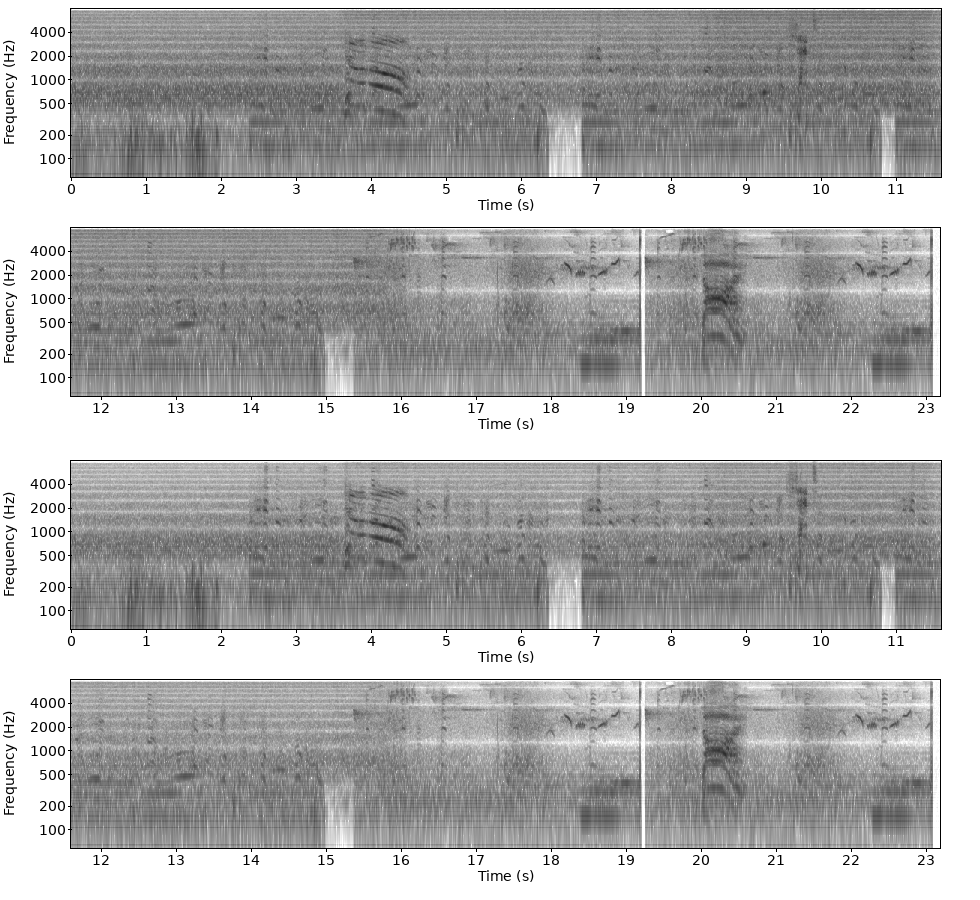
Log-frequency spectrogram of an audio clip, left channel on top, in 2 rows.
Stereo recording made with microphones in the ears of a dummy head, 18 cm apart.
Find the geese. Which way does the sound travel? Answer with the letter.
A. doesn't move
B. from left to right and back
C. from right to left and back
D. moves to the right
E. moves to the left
E.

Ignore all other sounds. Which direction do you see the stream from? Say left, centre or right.
left.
